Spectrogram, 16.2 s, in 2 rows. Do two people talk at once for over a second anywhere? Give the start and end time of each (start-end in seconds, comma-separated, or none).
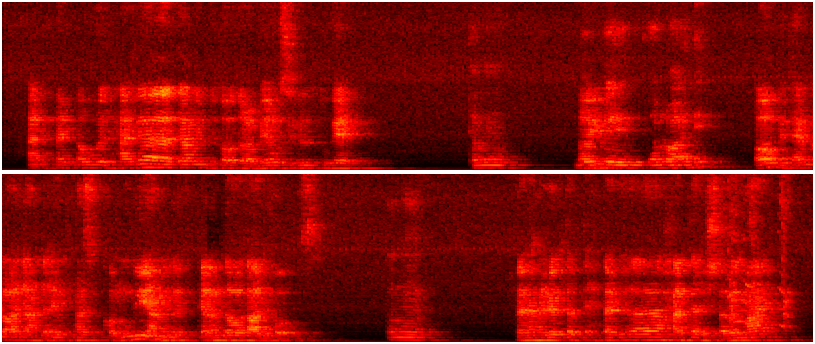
none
